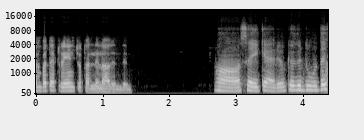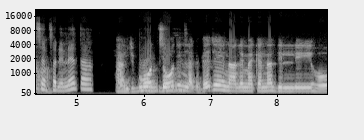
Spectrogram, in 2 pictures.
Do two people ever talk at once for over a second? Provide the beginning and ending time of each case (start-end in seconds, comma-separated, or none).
none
